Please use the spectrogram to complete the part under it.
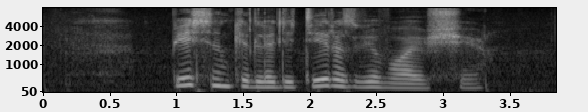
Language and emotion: Russian, neutral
